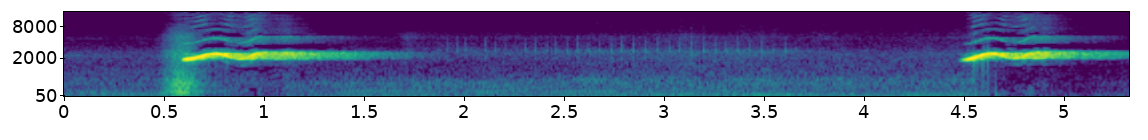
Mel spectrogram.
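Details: Black-capped lory lure/training recording of an actively singing bird: loud, clear whistles that rise then hold steady, two calls about four seconds apart, each opening with a harsh burst.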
